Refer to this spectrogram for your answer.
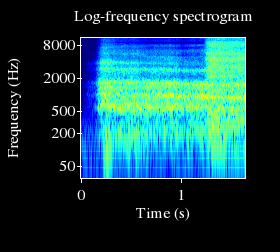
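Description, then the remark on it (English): A loud, forceful breath blown out into another person's face, one long continuous exhale lasting over a second that turns harsher and hissier toward the end. “I'm going to look at his chest, but also I'm going to say, breathe, breathe right in my face.”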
